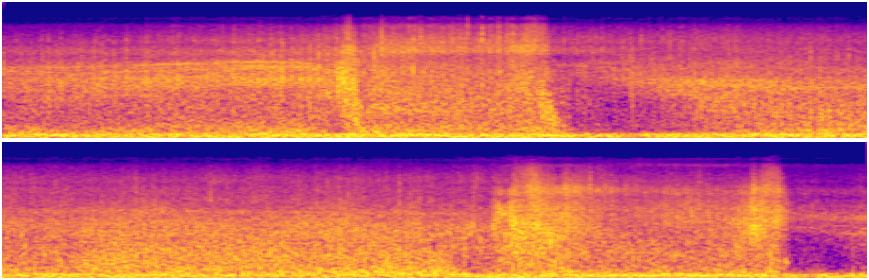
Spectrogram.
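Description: Strong wind rushes and buffets loudly past a microphone.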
